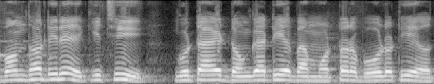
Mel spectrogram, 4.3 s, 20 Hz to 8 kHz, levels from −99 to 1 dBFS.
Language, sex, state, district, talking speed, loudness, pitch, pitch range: Odia, male, Odisha, Nuapada, 140 wpm, -11 LUFS, 165 Hz, 150-175 Hz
